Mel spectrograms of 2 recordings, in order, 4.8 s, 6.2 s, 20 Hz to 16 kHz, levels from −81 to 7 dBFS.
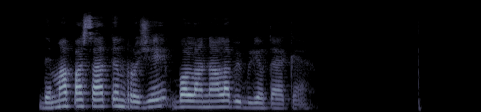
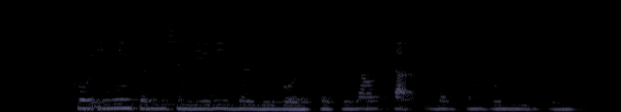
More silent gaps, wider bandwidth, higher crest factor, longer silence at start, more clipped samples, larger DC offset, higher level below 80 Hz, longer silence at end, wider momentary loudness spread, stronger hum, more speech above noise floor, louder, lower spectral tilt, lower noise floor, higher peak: neither; about the same, 10.5 kHz vs 11 kHz; first, 20 dB vs 14 dB; second, 0.4 s vs 0.7 s; neither; neither; about the same, -88 dBFS vs -84 dBFS; first, 1.75 s vs 0.35 s; first, 13 LU vs 9 LU; neither; first, 57 dB vs 28 dB; first, -30 LUFS vs -57 LUFS; second, -4.5 dB/octave vs -7 dB/octave; about the same, -86 dBFS vs -84 dBFS; first, -12 dBFS vs -42 dBFS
